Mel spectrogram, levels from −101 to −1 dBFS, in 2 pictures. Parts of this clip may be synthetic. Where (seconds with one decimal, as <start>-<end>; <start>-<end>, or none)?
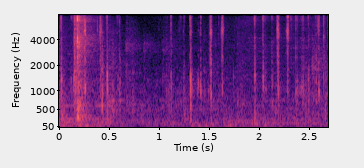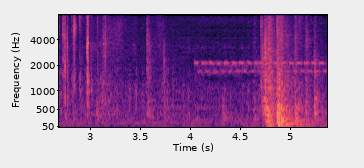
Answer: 1.9-2.5; 3.9-4.7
